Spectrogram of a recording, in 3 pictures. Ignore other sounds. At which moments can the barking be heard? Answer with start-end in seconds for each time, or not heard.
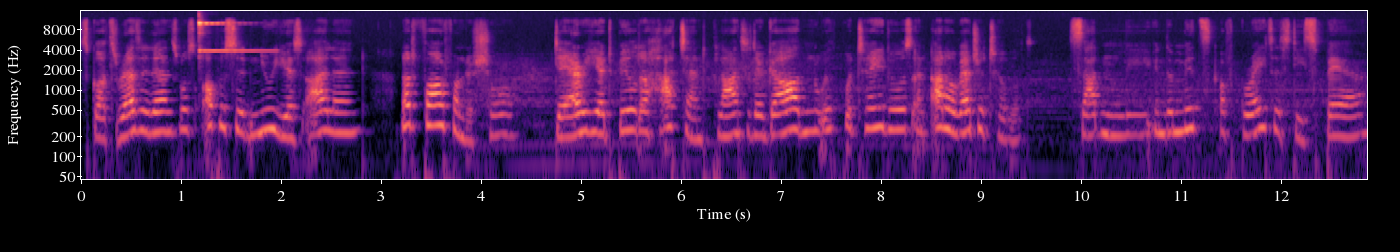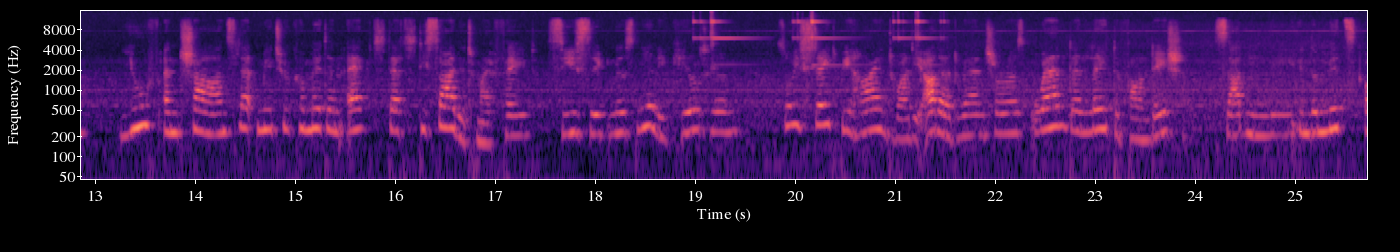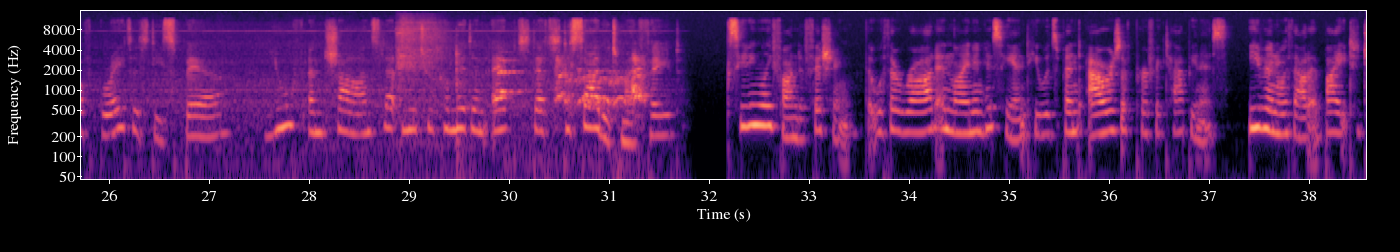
29.9-31.4.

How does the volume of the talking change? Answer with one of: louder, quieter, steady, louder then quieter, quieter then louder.
quieter then louder.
